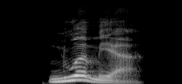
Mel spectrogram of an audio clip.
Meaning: 1. only 2. only ... left
- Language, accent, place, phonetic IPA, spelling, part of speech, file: German, Germany, Berlin, [ˈnuːɐ̯ˌmeːɐ̯], nurmehr, particle, De-nurmehr.ogg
